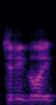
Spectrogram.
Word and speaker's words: pterygoid: There are 2 of them pterygoid, pterygoid. Okay? Remember the B is silent.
